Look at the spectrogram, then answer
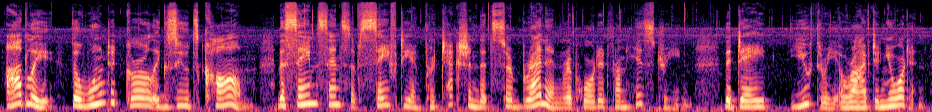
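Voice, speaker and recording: A woman playing a grave mystic advisor in a fantasy audio drama, speaking formally, in an earnest and measured way. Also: a little high, animated, poor audio.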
